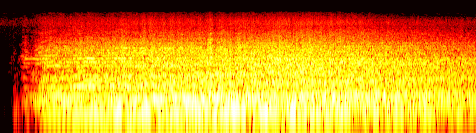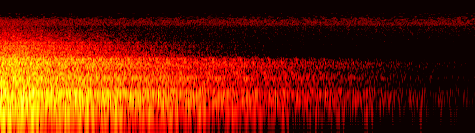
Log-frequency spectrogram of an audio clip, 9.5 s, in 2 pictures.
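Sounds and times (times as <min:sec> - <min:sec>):
combat string music: 0:00.2 - 0:06.0.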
